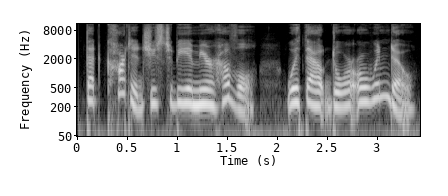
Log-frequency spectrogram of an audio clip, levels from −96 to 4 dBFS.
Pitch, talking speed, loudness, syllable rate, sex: 235 Hz, 210 wpm, -16 LUFS, 6.0 syllables/s, female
